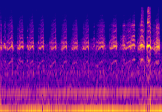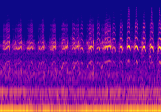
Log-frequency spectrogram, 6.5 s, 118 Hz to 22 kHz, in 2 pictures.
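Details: Anacapa peregrine falcons call while two 30-day-old chicks, a male and a female, are banded at their cliff scrape in May 2022, with both parents around. A fast series of rasping 'kak' notes runs throughout, above a constant low-pitched rumble.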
